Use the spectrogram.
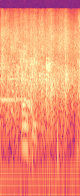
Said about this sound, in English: So, y'all, give Pastor Lynwood a round of applause, guys.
